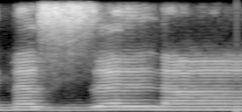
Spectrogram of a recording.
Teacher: زا میں وسلنگ ہو رہی ہے، چونکہ یہ وسلنگ لیٹرز میں سے ایک ہے، یعنی سٹی والے حروف میں سے ہے، اس لیے ہم اس کو وسل کے ساتھ ریڈ کریں گے.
